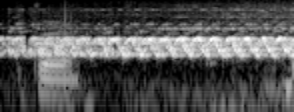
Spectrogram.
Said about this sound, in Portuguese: Ah, é uma sirene aqui passou. Pode falar que foi embora.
